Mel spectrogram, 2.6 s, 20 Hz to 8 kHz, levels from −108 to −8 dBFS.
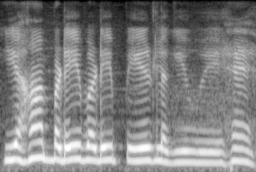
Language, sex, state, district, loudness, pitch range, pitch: Hindi, female, Rajasthan, Jaipur, -14 LUFS, 195-235 Hz, 225 Hz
